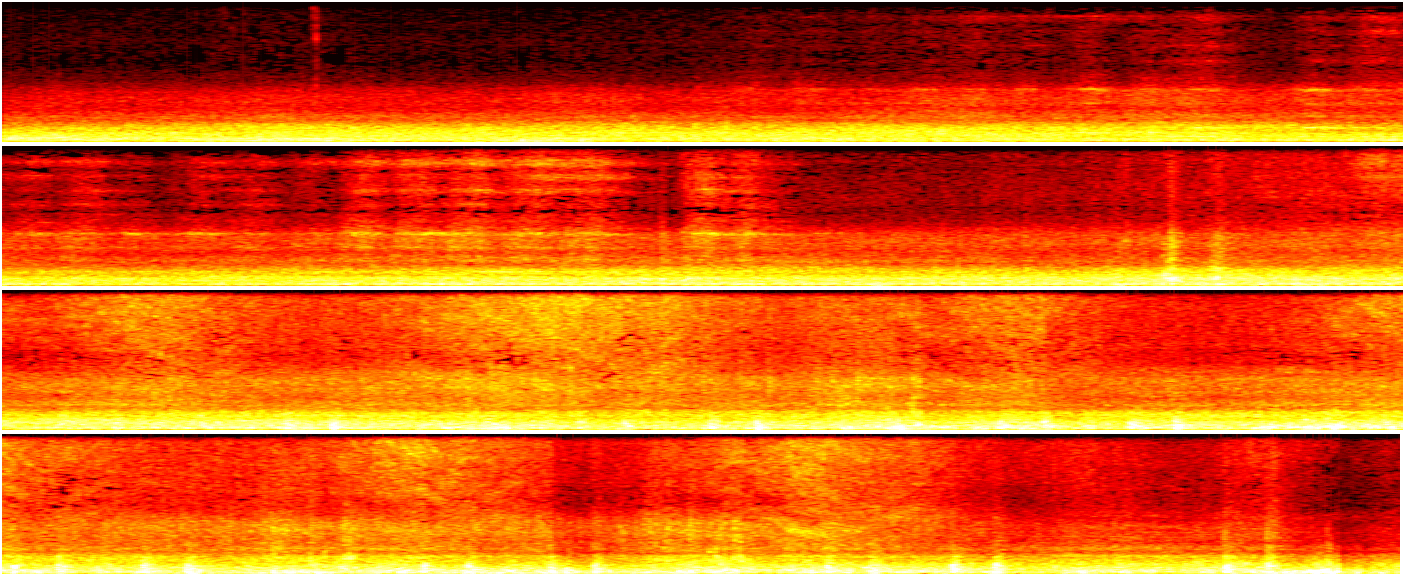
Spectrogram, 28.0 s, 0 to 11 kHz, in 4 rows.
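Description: A Kintetsu 50000 series Shimakaze six-car electric train rumbling in and passing slowly through the station, growing louder from about eight seconds in. As it goes by, its wheels click over the rail joints, and a high-pitched squeal from the wheels on the curve comes and goes about every two seconds.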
